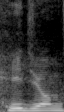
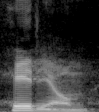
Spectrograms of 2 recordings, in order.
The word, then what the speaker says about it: idiom: C'est pas idiom, c'est idiom, idiom.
